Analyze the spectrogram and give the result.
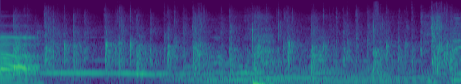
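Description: Steady audience applause for a performer, a dense crackle of many hands clapping at once, mixed with sustained musical tones and a brief low thump midway.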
